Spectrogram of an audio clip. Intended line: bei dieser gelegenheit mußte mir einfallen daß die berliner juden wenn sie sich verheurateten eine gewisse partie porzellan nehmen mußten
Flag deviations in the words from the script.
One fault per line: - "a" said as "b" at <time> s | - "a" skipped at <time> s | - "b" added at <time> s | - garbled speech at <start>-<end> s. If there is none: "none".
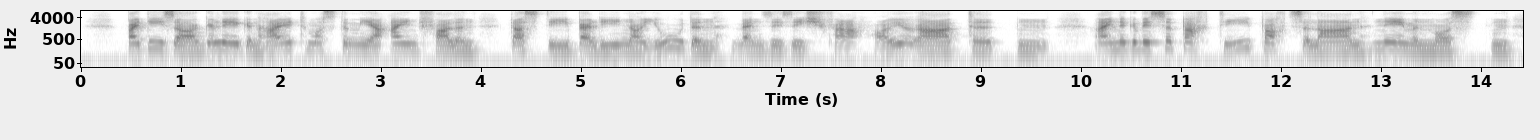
none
